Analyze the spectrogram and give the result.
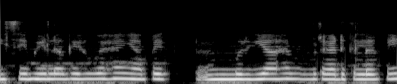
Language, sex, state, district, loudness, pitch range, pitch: Hindi, female, Haryana, Charkhi Dadri, -13 LUFS, 235-250 Hz, 245 Hz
